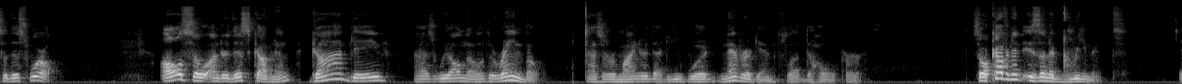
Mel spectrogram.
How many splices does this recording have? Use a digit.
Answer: 2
